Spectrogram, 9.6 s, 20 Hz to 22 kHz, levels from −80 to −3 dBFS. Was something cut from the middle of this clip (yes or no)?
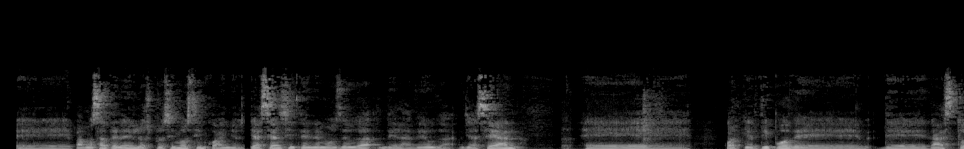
yes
